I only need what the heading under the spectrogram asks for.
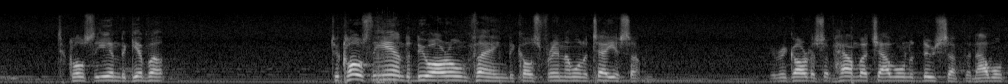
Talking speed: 220 wpm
